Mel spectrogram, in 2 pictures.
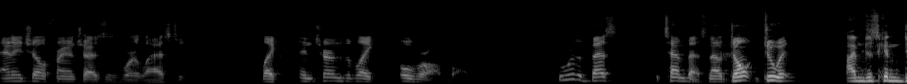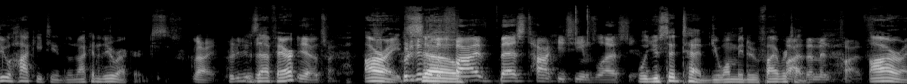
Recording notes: We did have some technical difficulties in the production stage of this podcast. We apologize for any echoes throughout the show.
